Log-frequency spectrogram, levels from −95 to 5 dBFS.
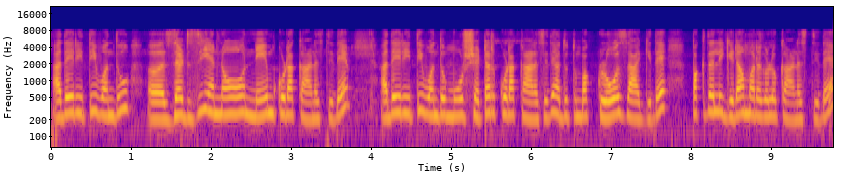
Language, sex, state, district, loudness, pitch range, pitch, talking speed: Kannada, male, Karnataka, Mysore, -17 LUFS, 225-260 Hz, 245 Hz, 145 wpm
